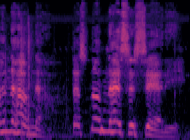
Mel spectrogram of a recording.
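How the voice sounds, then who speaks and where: A man's voice: very high voice, big pitch swings, moderate pace, bright, forceful tone, exaggerated voice. An actor playing a cocky, charming young Italian nobleman in a video game cutscene, with an Italian accent. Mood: flustered. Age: young adult.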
